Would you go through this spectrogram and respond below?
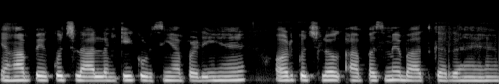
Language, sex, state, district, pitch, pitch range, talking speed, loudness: Hindi, female, Bihar, Samastipur, 185 Hz, 180-195 Hz, 215 wpm, -16 LUFS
